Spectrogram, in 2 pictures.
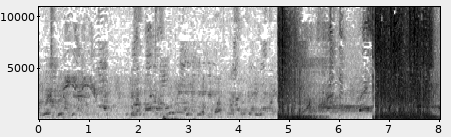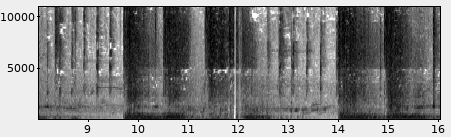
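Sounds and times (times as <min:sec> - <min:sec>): fireworks bangs: 0:04.8 - 0:06.0, 0:06.6 - 0:16.0
fireworks crackling: 0:04.8 - 0:16.0.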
